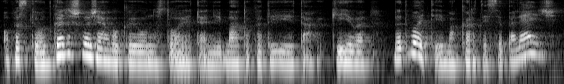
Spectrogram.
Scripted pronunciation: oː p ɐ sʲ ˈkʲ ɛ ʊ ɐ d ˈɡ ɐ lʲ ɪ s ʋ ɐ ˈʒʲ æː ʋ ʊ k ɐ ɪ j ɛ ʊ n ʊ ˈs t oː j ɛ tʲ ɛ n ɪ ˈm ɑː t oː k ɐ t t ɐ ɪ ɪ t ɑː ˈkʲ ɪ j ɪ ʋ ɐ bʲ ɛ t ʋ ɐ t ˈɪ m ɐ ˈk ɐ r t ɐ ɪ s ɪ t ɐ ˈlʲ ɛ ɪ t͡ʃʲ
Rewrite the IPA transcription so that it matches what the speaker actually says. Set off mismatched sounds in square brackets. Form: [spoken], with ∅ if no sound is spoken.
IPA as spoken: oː p ɐ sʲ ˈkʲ ɛ ʊ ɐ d ˈɡ ɐ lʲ ɪ [ʃ] ʋ ɐ ˈʒʲ æː ʋ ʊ k ɐ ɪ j ɛ ʊ n ʊ ˈs t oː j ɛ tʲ ɛ n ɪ ˈm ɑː t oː k ɐ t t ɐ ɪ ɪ t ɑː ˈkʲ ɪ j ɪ ʋ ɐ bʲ ɛ t ʋ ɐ t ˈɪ m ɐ ˈk ɐ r t ɐ ɪ s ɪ [p] ɐ ˈlʲ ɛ ɪ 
